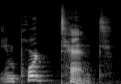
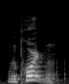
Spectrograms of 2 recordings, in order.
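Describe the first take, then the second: First: Both T sounds are clearly pronounced. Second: Both T sounds are reduced. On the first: The speaker calls it wrong. "don't say those T don't don't say important" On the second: The speaker calls it right. "So both T's are reduced"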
